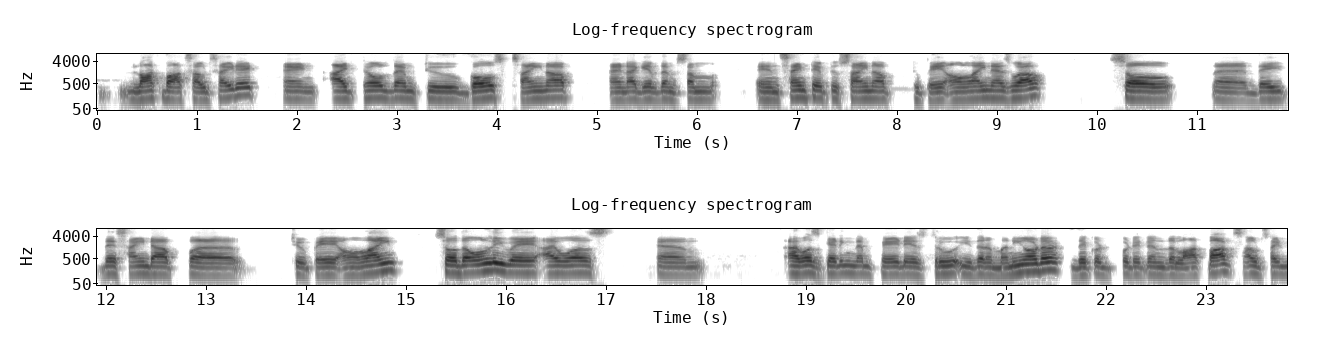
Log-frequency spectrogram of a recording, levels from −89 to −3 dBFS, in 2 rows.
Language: English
